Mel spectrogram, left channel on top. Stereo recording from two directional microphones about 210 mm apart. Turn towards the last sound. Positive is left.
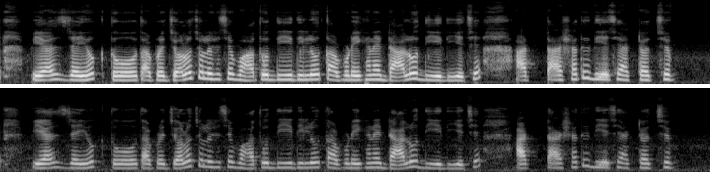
turn(degrees=20)  # may be behind; listen again after turning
